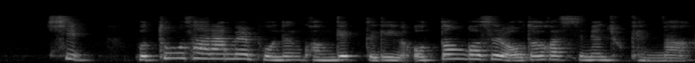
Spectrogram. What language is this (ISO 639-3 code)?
kor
